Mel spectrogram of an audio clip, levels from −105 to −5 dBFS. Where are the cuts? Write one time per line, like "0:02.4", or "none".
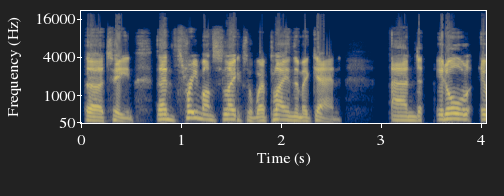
none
